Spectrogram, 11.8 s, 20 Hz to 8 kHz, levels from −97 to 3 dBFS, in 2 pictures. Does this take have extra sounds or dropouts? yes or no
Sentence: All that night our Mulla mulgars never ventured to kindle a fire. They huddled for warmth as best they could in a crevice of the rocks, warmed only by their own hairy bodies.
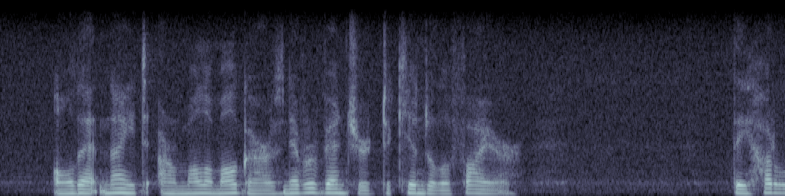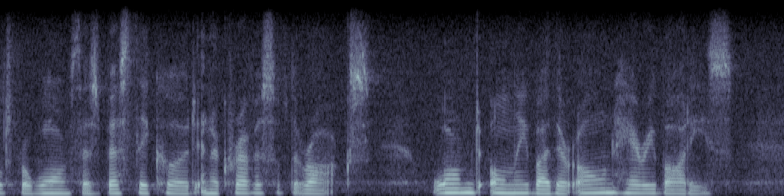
no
